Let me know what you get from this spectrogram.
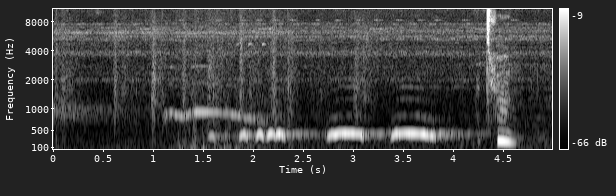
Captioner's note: owl hooting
